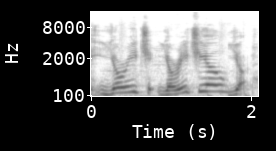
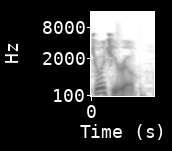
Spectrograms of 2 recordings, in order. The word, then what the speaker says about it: Joichiro: Next, we've got Yorichio. Oh my god. The dad of Soma from Food Wars. I'm sorry, I don't know how to say his name. Here you go. Joichiro.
